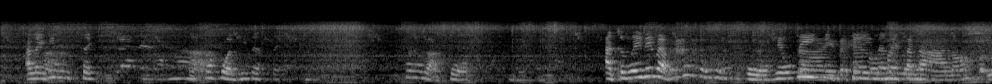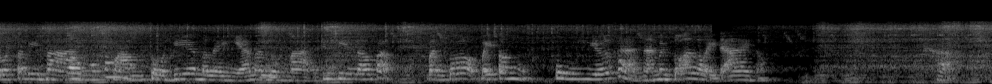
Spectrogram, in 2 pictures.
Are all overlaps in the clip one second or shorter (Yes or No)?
No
